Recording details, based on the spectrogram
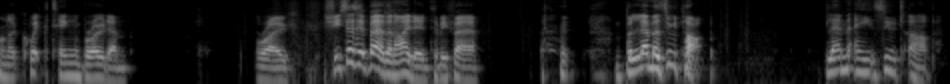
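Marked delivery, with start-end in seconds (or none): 6.2-9.3 put-on posh accent, pitched up. Repeating roadman slang, the speaker says it as roadman slang in posh accent. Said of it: "Roadman in posh accent is just perfection".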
